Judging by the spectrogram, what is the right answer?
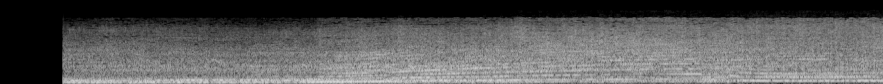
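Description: Race car engines running at speed on a track, several engine notes gliding up and down in pitch over a steady rush of noise. The sound cuts in abruptly about half a second in.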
